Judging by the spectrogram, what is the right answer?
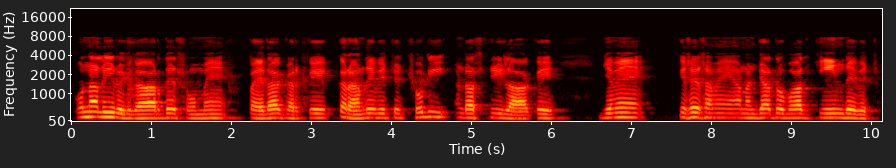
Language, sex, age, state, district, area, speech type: Punjabi, male, 60+, Punjab, Bathinda, rural, spontaneous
